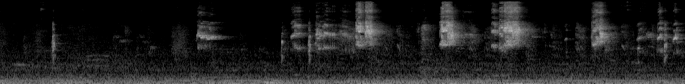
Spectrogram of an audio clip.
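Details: Parrot letting out loud, hoarse squawks in irregular bursts, several close together toward the end, over a low hum.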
